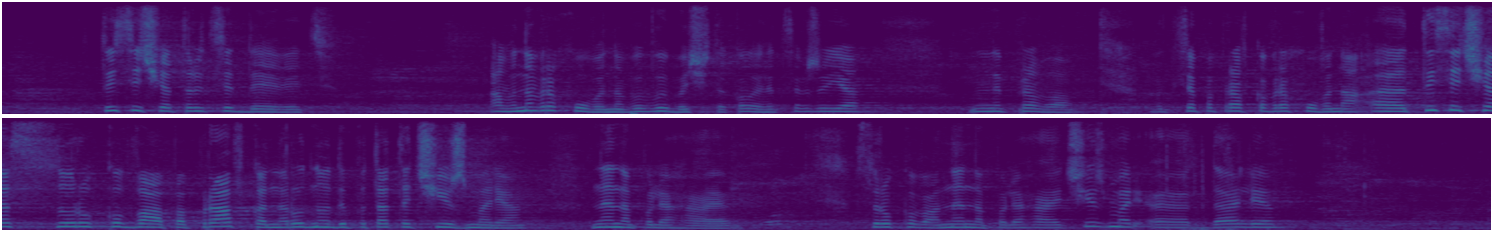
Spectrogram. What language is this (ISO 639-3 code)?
ukr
